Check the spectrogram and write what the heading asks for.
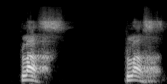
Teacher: ल के ऊपर रहेगा तब इसका शुद्ध उच्चारण होगा इसे कहेंगे प्लस प्लस यानी ल ल लंबा जाएगा और लंबा जाएगा तो इसका मतलब ल के ऊपर बला घात है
